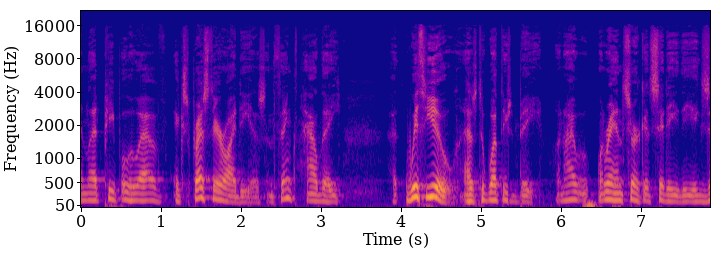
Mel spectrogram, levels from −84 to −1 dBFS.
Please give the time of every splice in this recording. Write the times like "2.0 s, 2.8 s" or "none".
1.1 s, 2.7 s, 5.3 s, 5.9 s, 6.5 s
